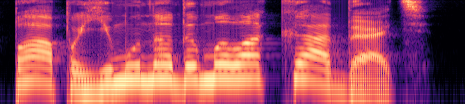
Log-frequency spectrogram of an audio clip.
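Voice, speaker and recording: A man reading a children's story aloud, voicing a small excitable boy in a raised, eager voice. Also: moderate pace, no room sound, studio quality. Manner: eager, high and pleading, turns tearful. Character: small excitable boy who trades things away.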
